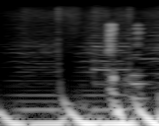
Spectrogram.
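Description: Crackling interference from one call participant's microphone: a steady electrical hum and hiss broken by a few sharp, scratchy bursts of static, loud throughout with no voices.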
